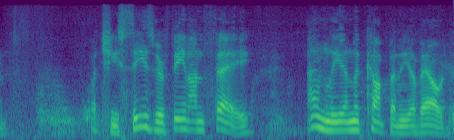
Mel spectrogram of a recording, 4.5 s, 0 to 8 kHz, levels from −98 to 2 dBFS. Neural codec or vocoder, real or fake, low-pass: codec, 16 kHz in and 24 kHz out, 0.8 kbps, FocalCodec, streaming, 65536 codes; fake; 7.2 kHz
